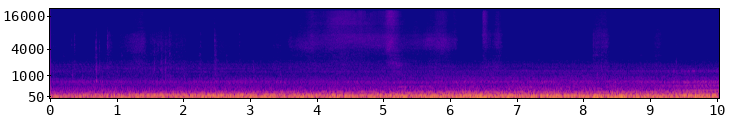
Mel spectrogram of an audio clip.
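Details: Nissan X-Trail e-Power: heavy steady low drone, no clear knock or tick, engine unusually loud and rough; loud engine noise, cause not determined.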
